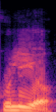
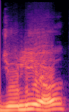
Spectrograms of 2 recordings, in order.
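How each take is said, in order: First: The name begins with an H sound. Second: The name begins with a J sound. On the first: This is how the player's own country says the name. "কিন্তু তারা বলে হুলিও" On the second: This is how Bengali speakers say the name. "আমরা বলি যে জুলিও"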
